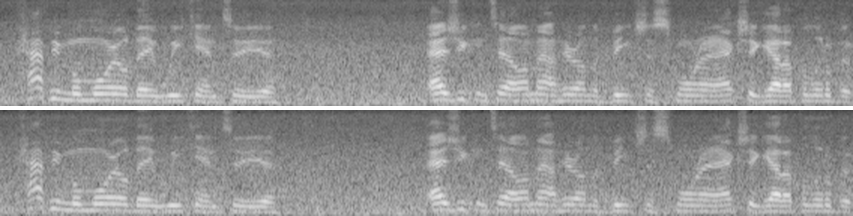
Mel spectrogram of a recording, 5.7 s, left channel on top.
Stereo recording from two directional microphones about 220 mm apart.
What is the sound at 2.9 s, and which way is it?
Speech, 15° left (ahead or behind).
